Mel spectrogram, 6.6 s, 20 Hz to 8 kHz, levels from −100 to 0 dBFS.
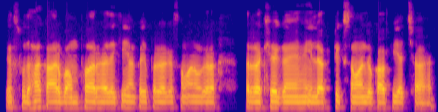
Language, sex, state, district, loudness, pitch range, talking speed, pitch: Hindi, male, Bihar, Araria, -18 LUFS, 105-110 Hz, 190 wpm, 110 Hz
